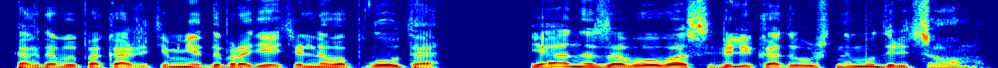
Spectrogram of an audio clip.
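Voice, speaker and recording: A man's voice: lowish voice, sing-song, a little fast, no room sound, studio quality, pitched above the performer's own voice. A man voicing a sneering one-legged male cynic who speaks with mocking contempt. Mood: scornful.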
